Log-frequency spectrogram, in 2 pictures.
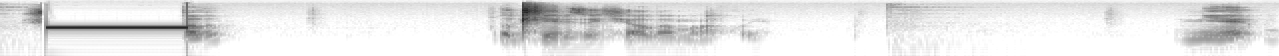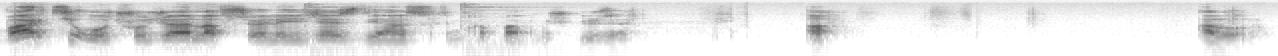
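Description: A man's voice: fairly high pitch, gravelly, sharp tone. A man ranting and swearing while commenting on his mobile game match, repeating himself as he complains. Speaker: gamer. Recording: noisy gameplay recording.

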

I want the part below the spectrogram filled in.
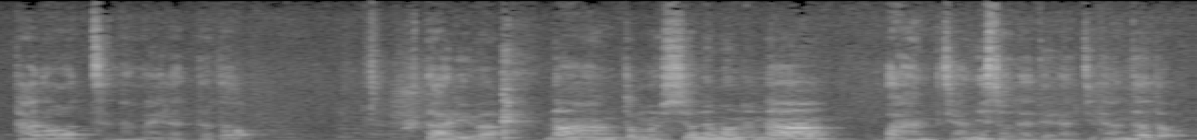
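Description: A woman storyteller with an Aizu Fukushima dialect telling a traditional folk tale in a gentle, rhythmic way at an inn hall gathering. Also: fairly low pitch. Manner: gentle, rhythmic with repeated sentence-final "dato". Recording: roomy hall from a distance, faint noise.

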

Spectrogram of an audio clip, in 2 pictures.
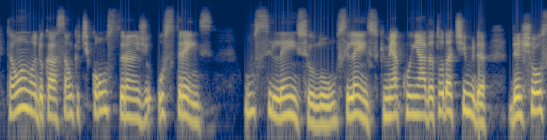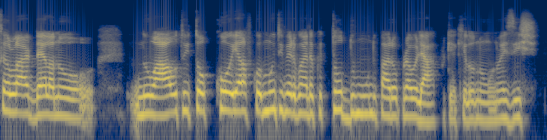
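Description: A woman, a podcast guest chatting casually in a soft-spoken, thoughtful way. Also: medium pitch, brisk. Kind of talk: casual chat.

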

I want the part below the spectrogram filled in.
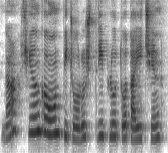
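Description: A woman's voice: on the high side, lively intonation, pushed and bright. A woman teaching a crochet tutorial step by step, counting stitches aloud, often under her breath, and checking in with viewers.

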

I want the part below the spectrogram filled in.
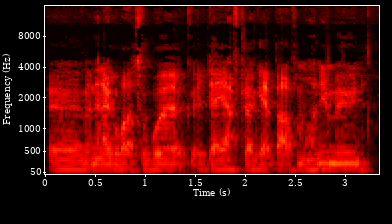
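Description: Indoors with a handheld camera or phone at arm's length, a man in his thirties leads a meandering, matter-of-fact tour of a house for his home renovation vlog. His lowish voice is gravelly yet a touch mellow, monotone, and quick. There is noticeable background noise in the recording.

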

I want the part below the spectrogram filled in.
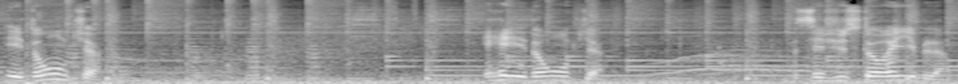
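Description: Young guy slowly thinking out loud while he plays, kinda hesitant, fairly high voice, music going behind him. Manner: musing, hesitant, chuckles to himself. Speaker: gaming YouTuber. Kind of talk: relaxed gameplay commentary.

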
